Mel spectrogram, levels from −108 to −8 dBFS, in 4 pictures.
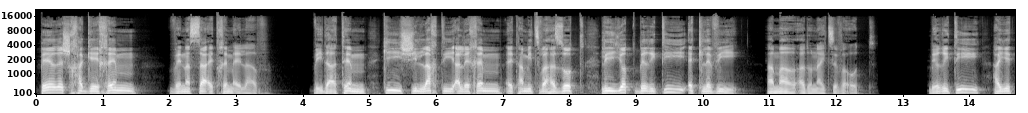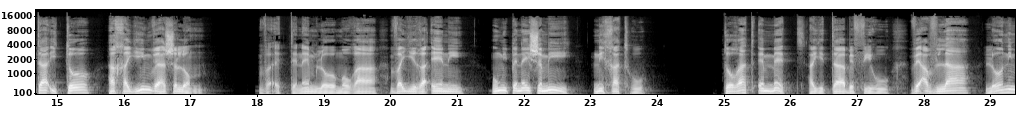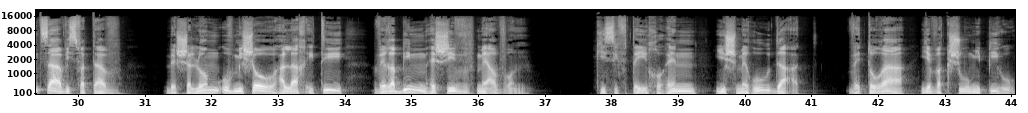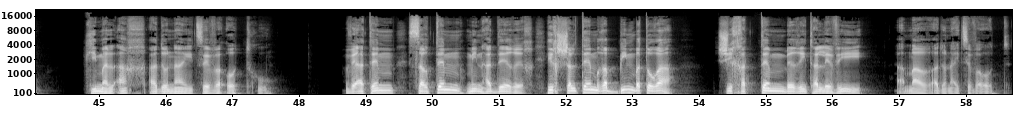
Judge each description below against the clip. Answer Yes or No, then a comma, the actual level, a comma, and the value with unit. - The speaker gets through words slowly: Yes, slow, 75 wpm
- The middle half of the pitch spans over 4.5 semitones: Yes, wide, 5.6 semitones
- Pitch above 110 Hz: No, very low, 90 Hz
